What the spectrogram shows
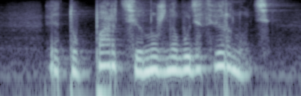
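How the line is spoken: Annoyed hiss. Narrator (Russian): Досадливо прошипел он

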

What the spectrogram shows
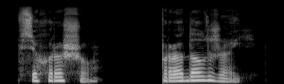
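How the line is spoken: Softly spoken. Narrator (Russian): мягко сказал

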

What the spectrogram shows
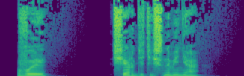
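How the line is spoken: Timid question. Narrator (Russian): робко спросила Делла

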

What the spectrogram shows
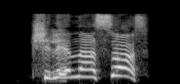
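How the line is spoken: Woman shouting after someone. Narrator (Russian): крикнула вслед женщина

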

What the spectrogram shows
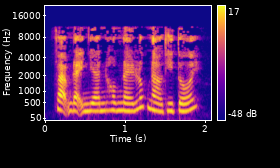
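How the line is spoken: Weak, hoarse. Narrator (Vietnamese): Tiếu Ân vô lực yếu ớt, giọng khàn khàn nói

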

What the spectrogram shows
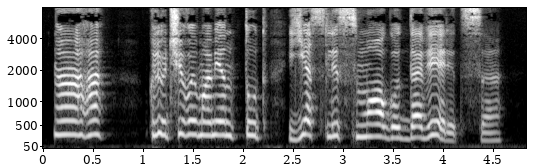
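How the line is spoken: Sarcastic demonic drawl. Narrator (Russian): язвительно протянул демон

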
